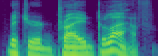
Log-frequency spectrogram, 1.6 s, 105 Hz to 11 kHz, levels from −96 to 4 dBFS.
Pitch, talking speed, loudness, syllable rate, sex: 120 Hz, 150 wpm, -16 LUFS, 3.6 syllables/s, male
